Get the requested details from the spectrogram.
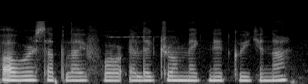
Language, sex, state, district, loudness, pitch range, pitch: Nagamese, female, Nagaland, Kohima, -21 LUFS, 180-190 Hz, 185 Hz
